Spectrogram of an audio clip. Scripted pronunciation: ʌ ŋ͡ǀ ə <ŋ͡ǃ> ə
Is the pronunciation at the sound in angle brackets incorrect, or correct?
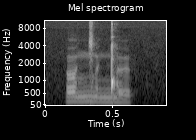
correct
